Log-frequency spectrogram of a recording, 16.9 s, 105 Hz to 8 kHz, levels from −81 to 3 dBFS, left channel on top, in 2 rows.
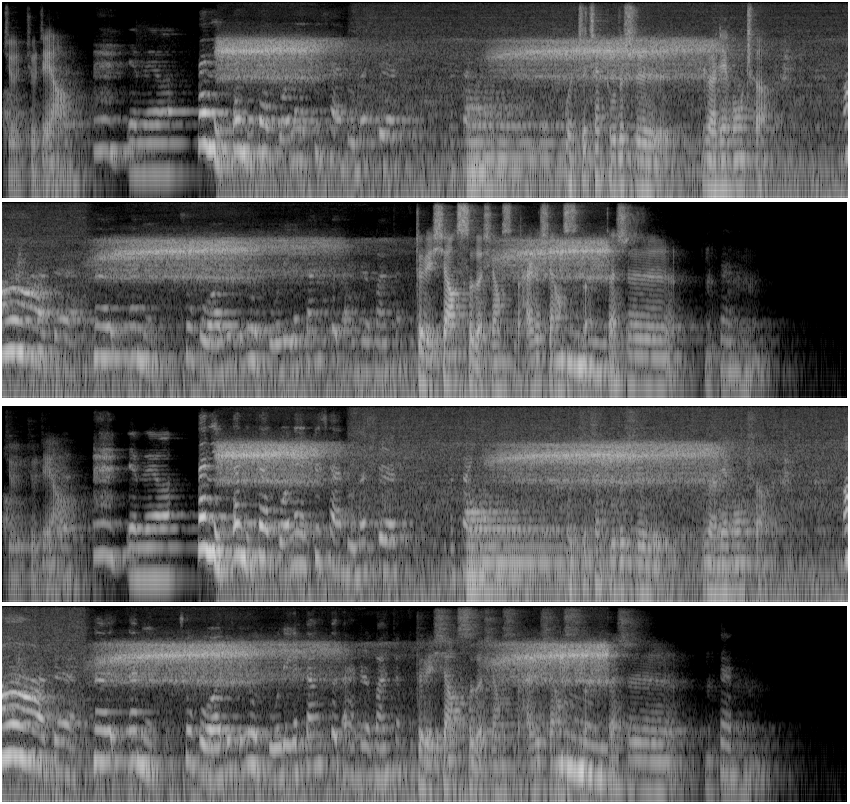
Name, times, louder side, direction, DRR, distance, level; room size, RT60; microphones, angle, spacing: voice 1, 0.0-0.7 5.6-6.7 7.0-7.6 12.6-15.2 15.5-16.0, left 5 dB, 75° left, 9 dB, 0.6 m, -28 dB
voice 2, 0.6-1.7 2.0-4.0 4.6-4.9 8.4-10.0 10.3-12.5 14.0-14.5 15.6-15.8, right 4 dB, 65° right, 11 dB, 0.5 m, -27 dB
sound 1, 2.1-14.5, right 1 dB, 5° right, 0.3 m, -27 dB
sound 2, 3.4-9.3, right 3 dB, 30° right, 0.8 m, -39 dB
sound 3, 4.6-8.8, right 3 dB, 80° right, 0.8 m, -34 dB
8.0 x 4.3 x 4.3 m, 1.0 s
head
